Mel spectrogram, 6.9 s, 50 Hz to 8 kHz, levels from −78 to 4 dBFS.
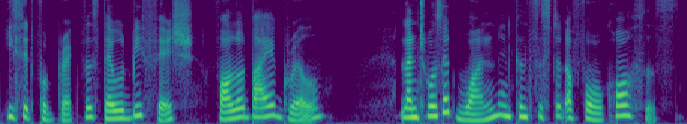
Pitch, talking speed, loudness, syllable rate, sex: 205 Hz, 185 wpm, -17 LUFS, 4.9 syllables/s, female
